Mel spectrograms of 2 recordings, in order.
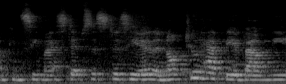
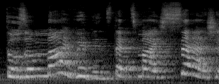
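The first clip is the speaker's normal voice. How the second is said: high, loud, slow shriek; stepsisters shrieking; 8 semitones higher, 6 dB louder, slower than usual. A narrator's reading. Stepsisters shrieking at Cinderella, high and loud. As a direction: screech it like a jealous stepsister. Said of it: "The stepsisters shrieked".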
